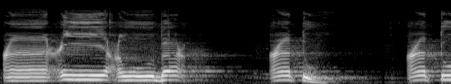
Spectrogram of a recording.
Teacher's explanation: Huruf ain yang memiliki sifat tawasud dan jahar.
